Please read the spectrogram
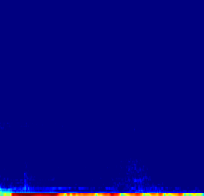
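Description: A woman humming one long held note, slightly wavering, that stops after about two seconds.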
